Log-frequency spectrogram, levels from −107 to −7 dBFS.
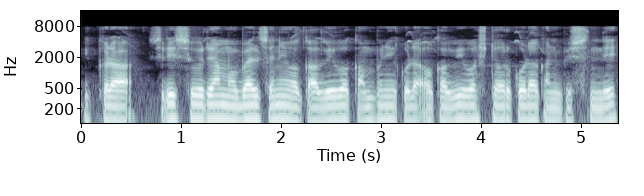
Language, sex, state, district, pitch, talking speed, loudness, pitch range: Telugu, male, Andhra Pradesh, Sri Satya Sai, 115 Hz, 155 wpm, -16 LUFS, 110-120 Hz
